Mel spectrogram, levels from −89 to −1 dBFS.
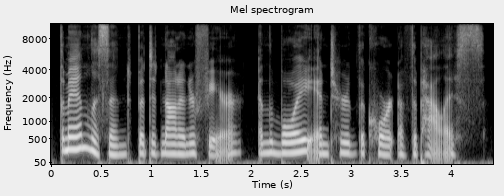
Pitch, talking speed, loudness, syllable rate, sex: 200 Hz, 215 wpm, -20 LUFS, 6.3 syllables/s, female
